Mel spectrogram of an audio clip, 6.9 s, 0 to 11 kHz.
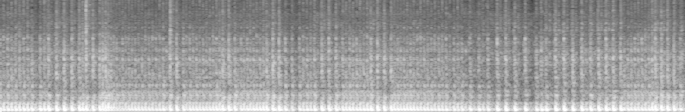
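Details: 1978 Honda CB250 Twin after valve clearance adjustment: idles low and unevenly, responds to choke, and each throttle blip breaks into ragged, stumbling pulses instead of a clean rev; sputters under throttle.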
